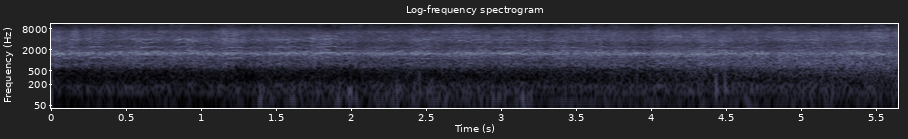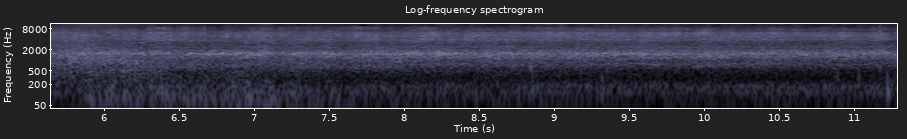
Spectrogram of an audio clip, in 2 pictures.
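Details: In the Musconetcong River valley, New Jersey, near the Delaware River, a large flock of snow geese keeps up a dense, unbroken clamor of high nasal honks, many birds calling over one another.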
